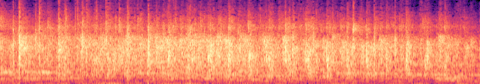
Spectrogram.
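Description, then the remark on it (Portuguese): Steady applause from a crowd celebrating the first person vaccinated at a school, a dense wash of many hands clapping at once, loud and sustained for several seconds without pause, with no clear voices above it. “Primeiro vacinado lá, salve palmas aqui.”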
